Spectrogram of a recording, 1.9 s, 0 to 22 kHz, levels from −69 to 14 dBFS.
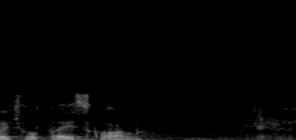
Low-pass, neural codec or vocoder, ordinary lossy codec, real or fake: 7.2 kHz; vocoder, 22.05 kHz, 80 mel bands, HiFi-GAN; none; fake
